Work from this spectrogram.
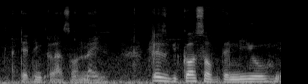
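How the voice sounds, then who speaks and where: The sound is dry with no echo, and background noise is noticeable. A man speaks with a fairly low pitch. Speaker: vlogger. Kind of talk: casual vlog chat. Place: open country. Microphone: phone near.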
